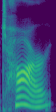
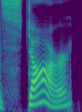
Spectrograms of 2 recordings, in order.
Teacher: In tar, you get this little puff of air t. But in star, that puff of air completely disappears. It's just a plain old t.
